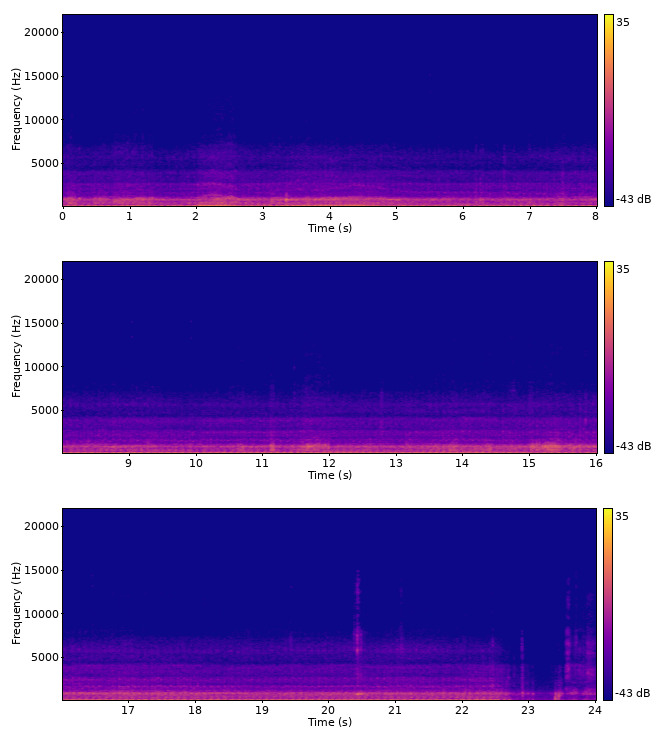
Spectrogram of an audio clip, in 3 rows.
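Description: Yamaha MT-07's 689 cc parallel-twin engine running at low speed and then idling steadily. Near the end its sound drops away suddenly, followed by a few sharp knocks.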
